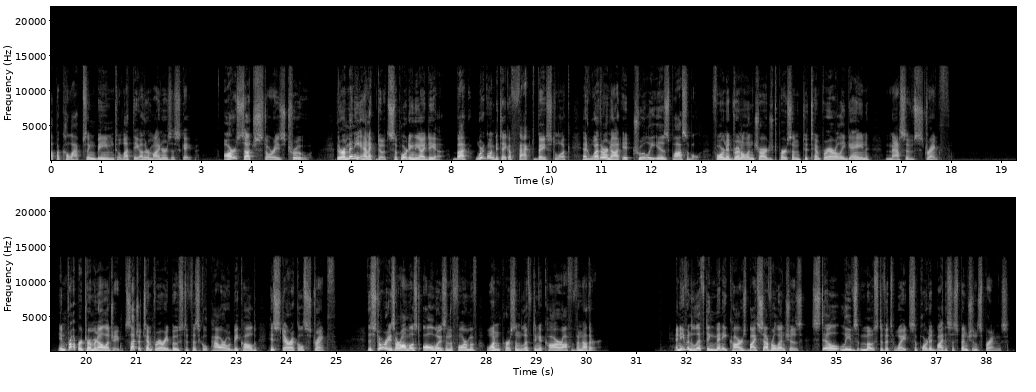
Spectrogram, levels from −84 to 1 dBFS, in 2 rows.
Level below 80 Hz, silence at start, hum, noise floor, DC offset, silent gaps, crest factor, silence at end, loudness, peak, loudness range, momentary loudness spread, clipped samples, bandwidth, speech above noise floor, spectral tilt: -58 dBFS; 0 s; none; -69 dBFS; under 0.1%; 30.46-31.38 s; 22 dB; 0.2 s; -22 LUFS; 0 dBFS; 5 LU; 12 LU; under 0.1%; 14 kHz; 47 dB; -6 dB/octave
